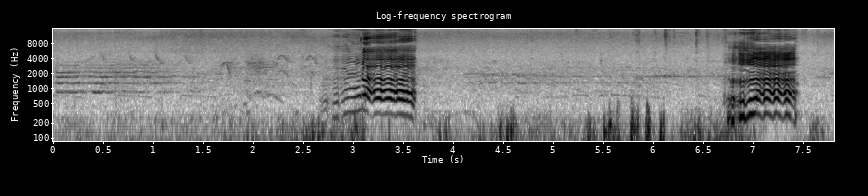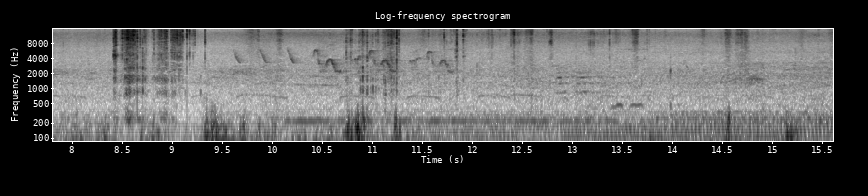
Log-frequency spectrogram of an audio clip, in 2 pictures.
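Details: Goat giving two loud, quavering bleats a few seconds apart, followed by clattering knocks and scattered noises against a rumbling background.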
